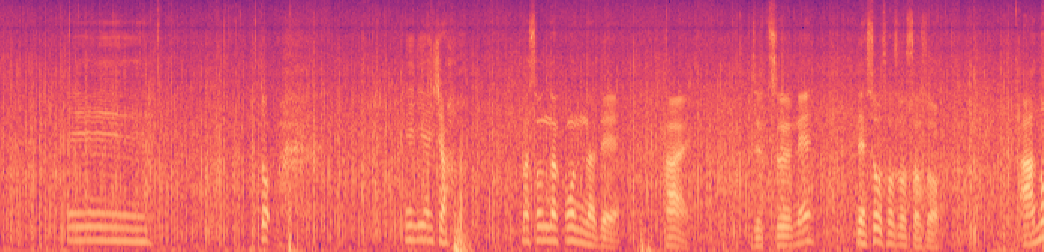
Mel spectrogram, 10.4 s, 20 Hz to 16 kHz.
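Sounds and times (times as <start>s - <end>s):
rain falling on a strange-weather day: 0.0s - 10.4s
speech: 0.7s - 1.6s, 2.6s - 3.0s, 4.0s - 7.0s, 7.6s - 9.5s, 10.2s - 10.4s.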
